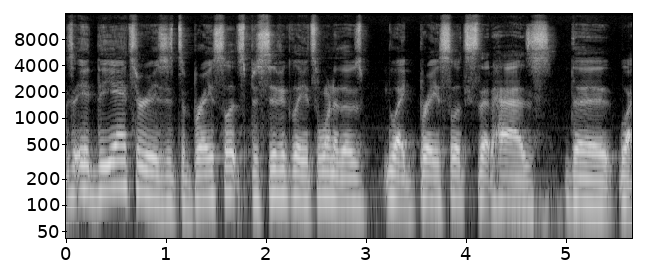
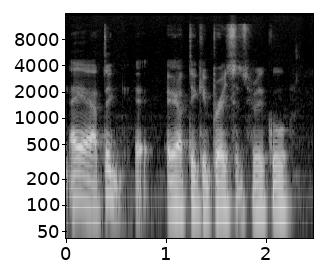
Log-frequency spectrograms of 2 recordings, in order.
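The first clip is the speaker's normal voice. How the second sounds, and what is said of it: Imitates another person's voice. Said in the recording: “It's a really good impersonation of Charles Barkley ... He's terrible at impressions.”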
